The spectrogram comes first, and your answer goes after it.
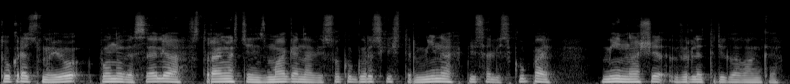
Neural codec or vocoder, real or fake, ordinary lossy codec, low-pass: codec, 44.1 kHz, 7.8 kbps, Pupu-Codec; fake; none; 14.4 kHz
